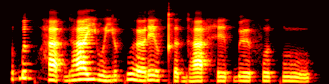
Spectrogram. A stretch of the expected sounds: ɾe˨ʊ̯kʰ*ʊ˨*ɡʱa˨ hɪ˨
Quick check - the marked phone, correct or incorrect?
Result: incorrect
